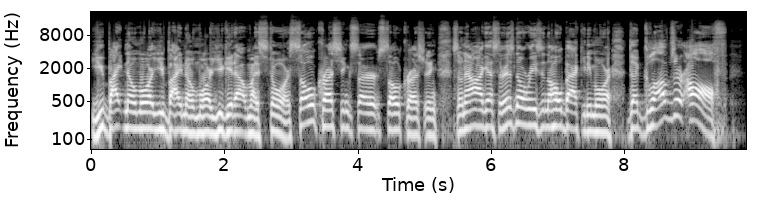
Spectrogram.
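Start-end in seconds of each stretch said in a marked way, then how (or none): 0.0-3.0 put-on stern, severe voice. Retelling what a shop owner said very sternly: imitating a stern shop owner. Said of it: "very sternly".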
